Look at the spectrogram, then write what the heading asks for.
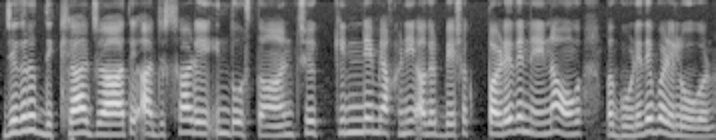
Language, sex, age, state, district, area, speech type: Dogri, female, 30-45, Jammu and Kashmir, Samba, rural, spontaneous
